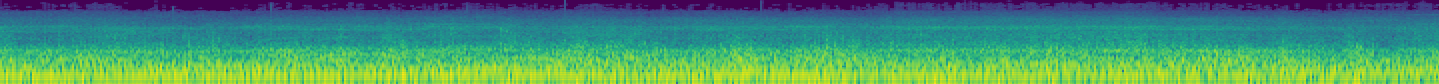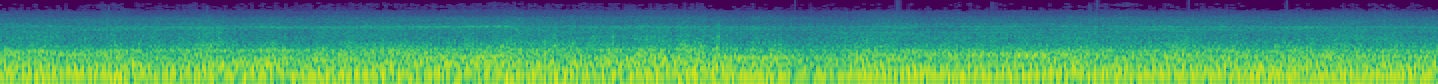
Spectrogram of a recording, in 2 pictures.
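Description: ATV engine running steadily while the quad rides along a dirt track, a constant low drone with a brief dip in level about three-quarters of the way through.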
